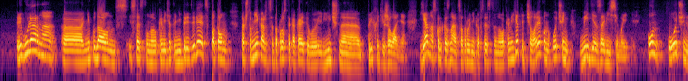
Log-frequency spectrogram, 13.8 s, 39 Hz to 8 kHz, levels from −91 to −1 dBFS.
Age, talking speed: 30-49, 150 wpm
